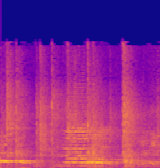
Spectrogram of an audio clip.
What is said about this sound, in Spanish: Un aplauso para la señora aquí.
